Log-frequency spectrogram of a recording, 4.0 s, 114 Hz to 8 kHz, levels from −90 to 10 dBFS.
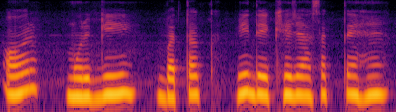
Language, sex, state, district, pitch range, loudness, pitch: Hindi, female, Gujarat, Valsad, 215-230 Hz, -13 LUFS, 225 Hz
